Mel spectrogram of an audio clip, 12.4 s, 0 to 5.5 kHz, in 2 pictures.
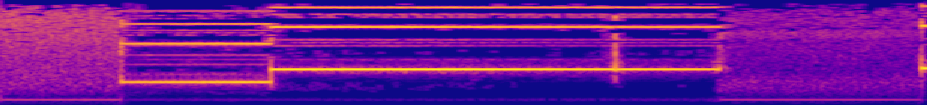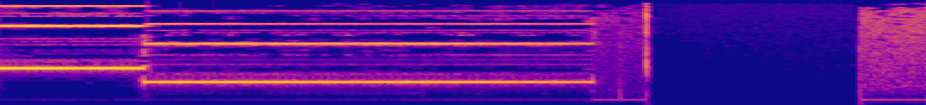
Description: Two-tone page, heard as a one-second tone, then a three-second tone, about 580 then 900 Hz, about 930 then 590 Hz. It is heard from 0.8 to 10.1 s.
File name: Northville 2016 11 21 19 20 25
